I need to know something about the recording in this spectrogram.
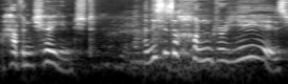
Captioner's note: audience laughing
